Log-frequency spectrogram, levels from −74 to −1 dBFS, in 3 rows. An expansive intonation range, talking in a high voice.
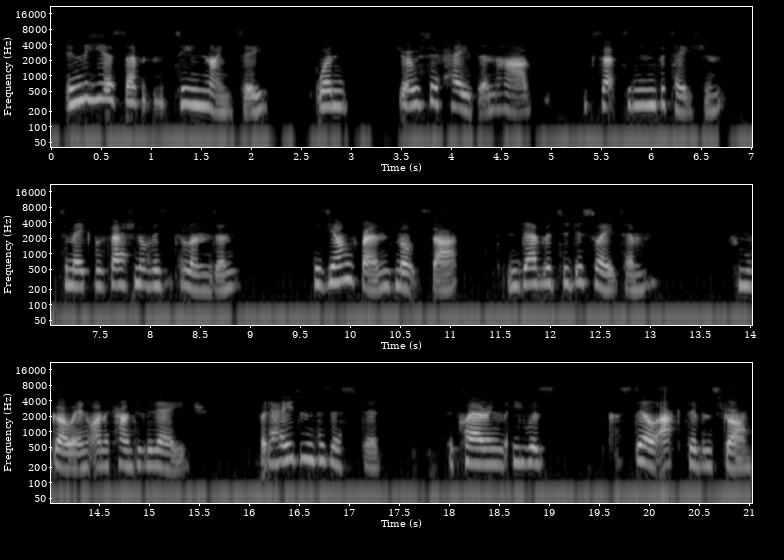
No: average, 3.6 semitones; high, 240 Hz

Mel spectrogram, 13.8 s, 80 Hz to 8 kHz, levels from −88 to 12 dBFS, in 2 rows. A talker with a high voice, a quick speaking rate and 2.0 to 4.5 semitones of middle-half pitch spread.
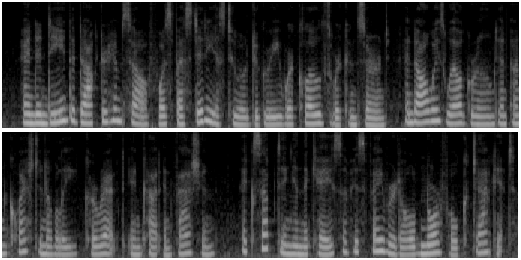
No: high, 195 Hz; average, 150 wpm; average, 3.6 semitones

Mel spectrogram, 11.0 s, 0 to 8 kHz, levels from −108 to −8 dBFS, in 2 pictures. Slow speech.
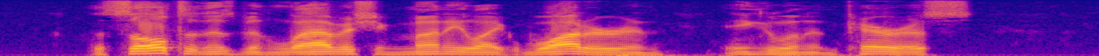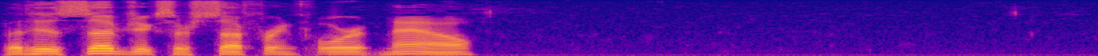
Yes: slow, 110 wpm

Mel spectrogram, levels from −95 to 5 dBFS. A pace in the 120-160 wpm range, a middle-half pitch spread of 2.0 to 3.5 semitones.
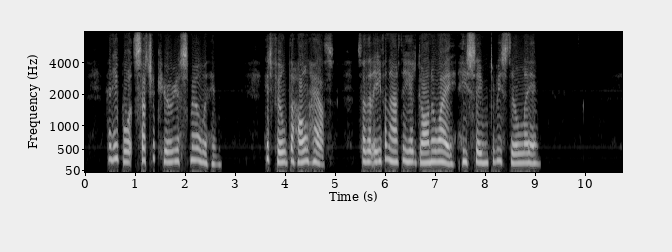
Yes: average, 155 wpm; average, 2.8 semitones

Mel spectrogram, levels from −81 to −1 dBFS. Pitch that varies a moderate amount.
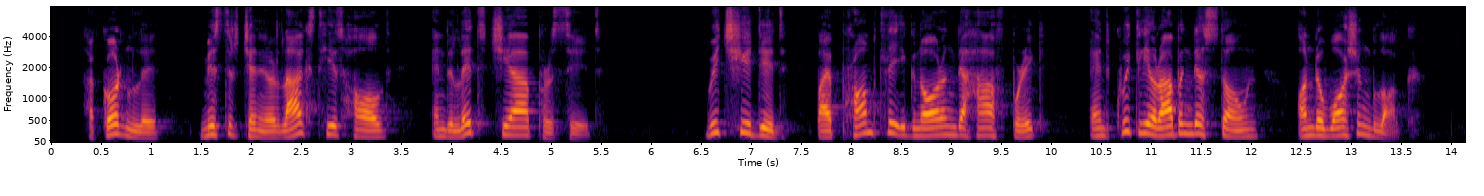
Yes: average, 4.9 semitones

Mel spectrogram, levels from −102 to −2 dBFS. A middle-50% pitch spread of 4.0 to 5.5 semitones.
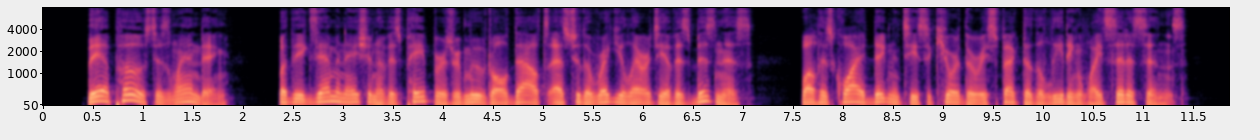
No: average, 3.6 semitones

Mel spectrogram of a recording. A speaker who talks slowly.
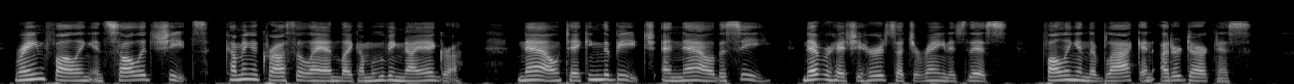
No: average, 165 wpm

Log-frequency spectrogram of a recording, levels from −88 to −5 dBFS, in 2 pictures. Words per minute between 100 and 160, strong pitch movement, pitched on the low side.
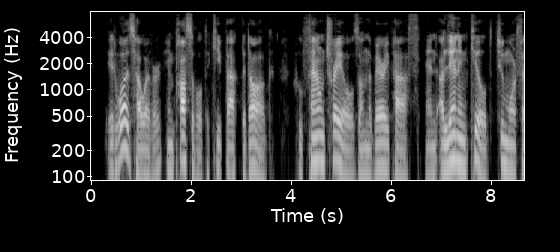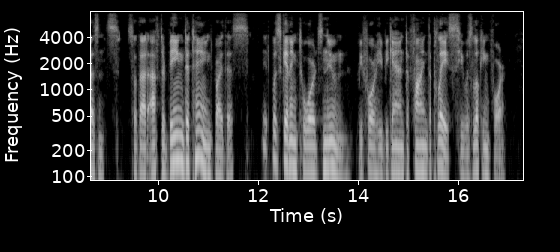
No: average, 155 wpm; average, 3.7 semitones; low, 115 Hz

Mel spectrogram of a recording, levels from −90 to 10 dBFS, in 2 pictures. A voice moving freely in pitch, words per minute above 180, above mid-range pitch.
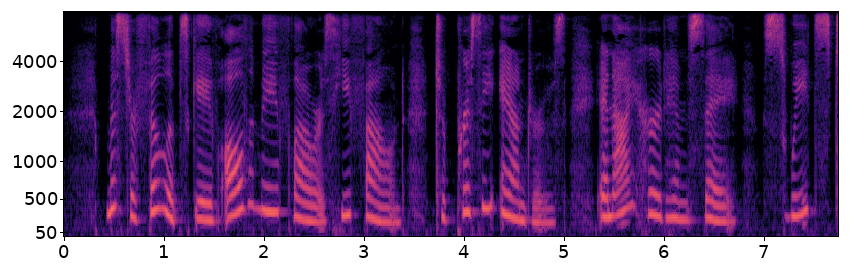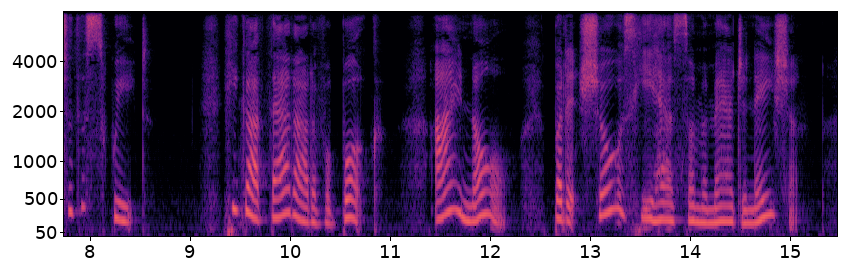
No: wide, 6.7 semitones; average, 145 wpm; very high, 250 Hz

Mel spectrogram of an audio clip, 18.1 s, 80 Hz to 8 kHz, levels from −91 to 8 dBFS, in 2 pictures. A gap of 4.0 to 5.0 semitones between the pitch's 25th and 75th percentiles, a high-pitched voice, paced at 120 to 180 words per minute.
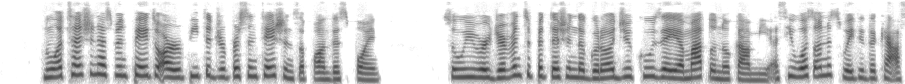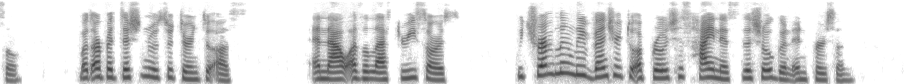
No: average, 4.7 semitones; high, 235 Hz; average, 190 wpm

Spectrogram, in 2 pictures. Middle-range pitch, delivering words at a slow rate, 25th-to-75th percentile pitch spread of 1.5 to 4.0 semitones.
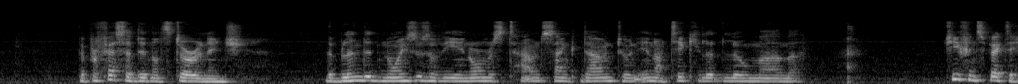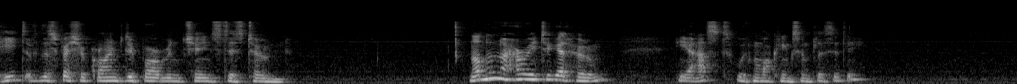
Yes: medium, 160 Hz; slow, 130 wpm; average, 2.9 semitones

